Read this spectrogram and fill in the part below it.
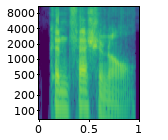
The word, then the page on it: confessional: American English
